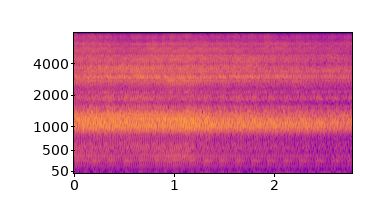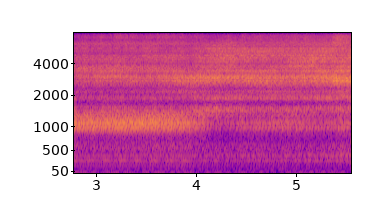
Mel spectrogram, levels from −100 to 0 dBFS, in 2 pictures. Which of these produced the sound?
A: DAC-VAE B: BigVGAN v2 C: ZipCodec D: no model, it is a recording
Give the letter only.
C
